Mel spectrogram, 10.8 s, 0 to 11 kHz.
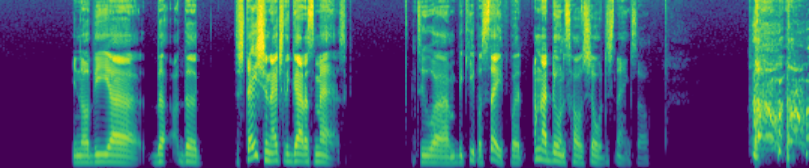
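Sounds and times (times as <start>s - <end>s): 
speech: 1.0s - 4.7s, 5.5s - 8.8s
harsh raspy coughs: 10.0s - 10.7s.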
